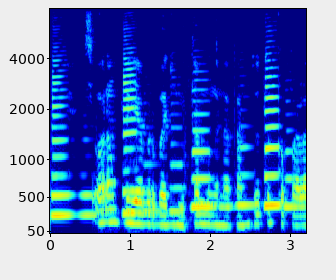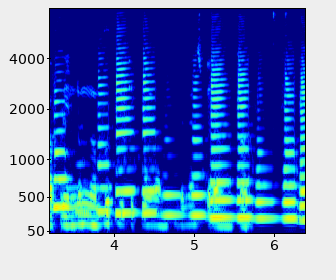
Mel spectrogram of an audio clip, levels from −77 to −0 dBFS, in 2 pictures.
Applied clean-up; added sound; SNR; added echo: none; Wind instrument, woodwind instrument; -3 dB; none.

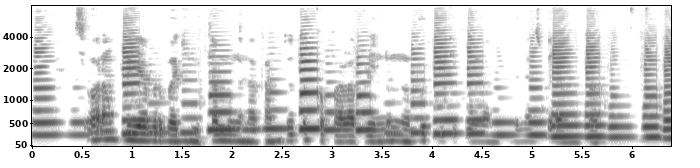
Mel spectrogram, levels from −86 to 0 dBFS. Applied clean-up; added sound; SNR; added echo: classical method Wiener filter.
